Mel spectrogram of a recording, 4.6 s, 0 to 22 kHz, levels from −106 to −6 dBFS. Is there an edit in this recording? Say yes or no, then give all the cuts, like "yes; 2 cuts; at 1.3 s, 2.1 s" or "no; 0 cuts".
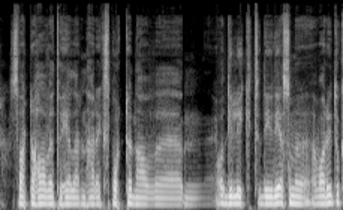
yes; 1 cut; at 2.9 s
